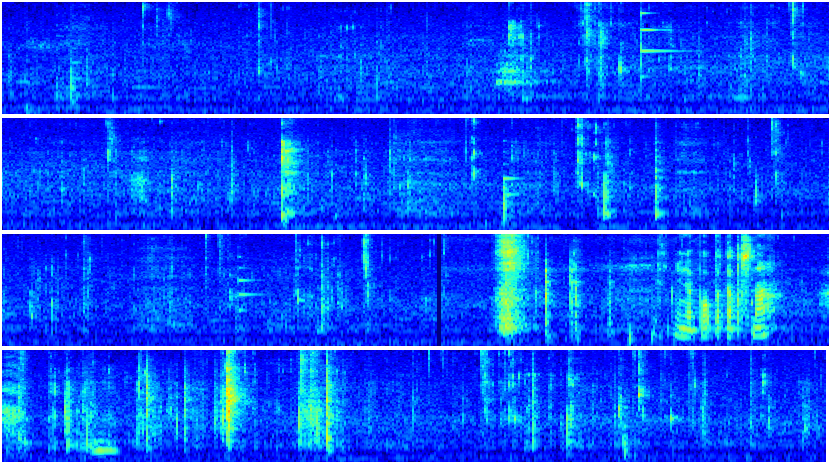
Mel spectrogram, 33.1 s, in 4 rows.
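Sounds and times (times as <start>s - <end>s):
person chewing and biting: 28.9s - 33.0s.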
